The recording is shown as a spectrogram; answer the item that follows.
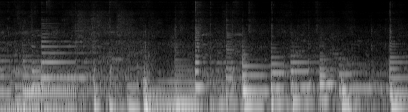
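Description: Live band music: a guitar plays a run of short plucked single notes over low bass notes.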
